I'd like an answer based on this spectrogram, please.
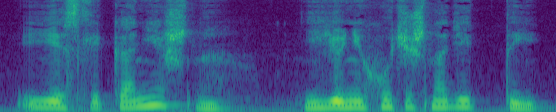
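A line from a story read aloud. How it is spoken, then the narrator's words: Soft. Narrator (Russian): мягко сказала Вельвет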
